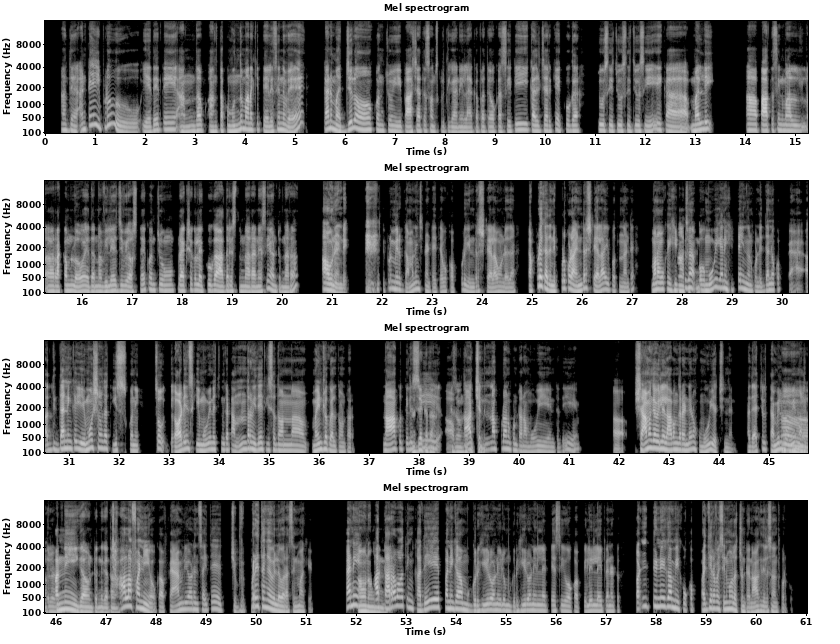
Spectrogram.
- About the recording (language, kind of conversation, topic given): Telugu, podcast, సిరీస్‌లను వరుసగా ఎక్కువ ఎపిసోడ్‌లు చూడడం వల్ల కథనాలు ఎలా మారుతున్నాయని మీరు భావిస్తున్నారు?
- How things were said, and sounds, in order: in English: "సిటీ కల్చర్‌కి"; in English: "విలేజ్‌వి"; throat clearing; in English: "ఇండస్ట్రీ"; in English: "ఇండస్ట్రీ"; in English: "హిట్‌గా"; in English: "మూవీ"; in English: "ఎమోషనల్‌గా"; in English: "సో"; in English: "ఆడియన్స్‌కి"; in English: "మూవీ"; in English: "మైండ్‌లోకి"; in English: "మూవీ"; in English: "మూవీ"; in English: "యాక్చువల్లీ"; in English: "ఫన్నీగా"; in English: "మూవీ"; in English: "ఫనీ"; in English: "ఫ్యామిలీ"; in English: "కంటిన్యూగా"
